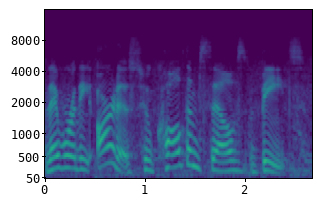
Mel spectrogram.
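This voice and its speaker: A woman's voice: on the high side, very animated, moderate pace, a little hiss or hum. A woman reading scripted news feature narration as a television reporter. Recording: muffled archival broadcast, music behind.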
